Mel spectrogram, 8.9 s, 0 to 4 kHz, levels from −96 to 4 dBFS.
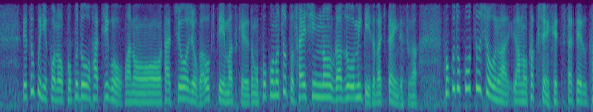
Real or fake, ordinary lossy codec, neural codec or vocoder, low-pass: fake; none; codec, 16 kHz, 2 kbps, FunCodec, trained on Chinese and English, 25 frames a second; 3.6 kHz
